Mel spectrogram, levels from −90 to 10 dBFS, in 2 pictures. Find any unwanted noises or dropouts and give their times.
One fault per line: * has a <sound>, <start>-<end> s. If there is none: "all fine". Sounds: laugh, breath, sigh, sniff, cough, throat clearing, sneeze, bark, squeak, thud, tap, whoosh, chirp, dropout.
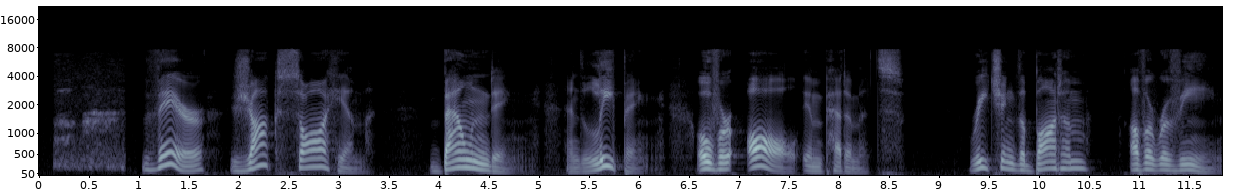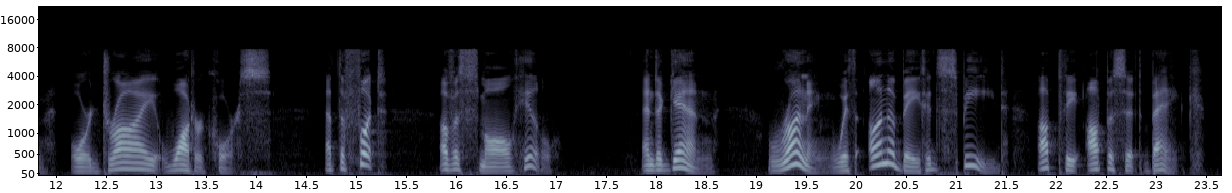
* has a sigh, 0.1-0.9 s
